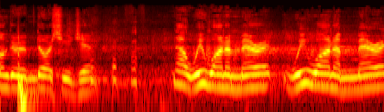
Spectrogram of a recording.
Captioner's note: laughter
